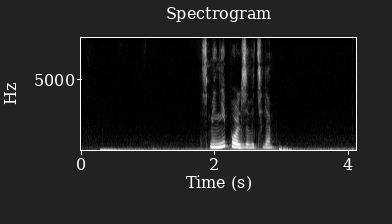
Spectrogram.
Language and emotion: Russian, neutral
